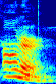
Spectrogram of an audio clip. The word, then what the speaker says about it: honor: The letter H silent, the letter R silent, N. There are only two syllables. I think I have, okay, yeah, I have given the classification of the syllables. Here, there are only N, two syllables. You have to give the stress for the first syllable, N, honor.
